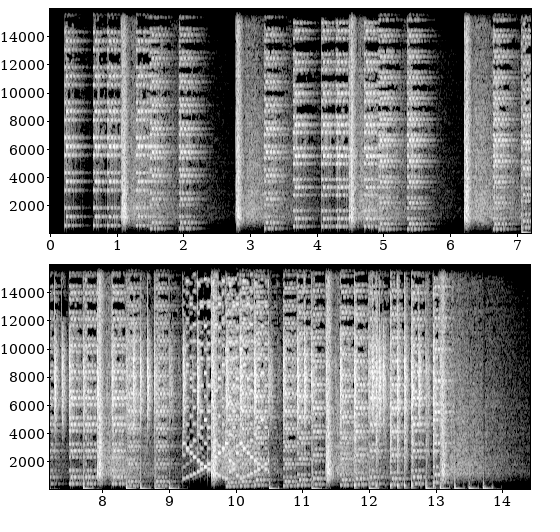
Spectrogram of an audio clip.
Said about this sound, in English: And then I'm also using a sound called Pack Girl in Massive. So here's what that sounds like together for the intro with the clap.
